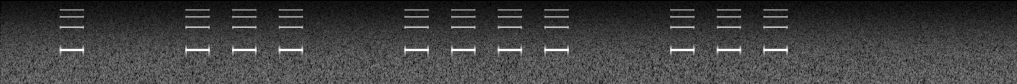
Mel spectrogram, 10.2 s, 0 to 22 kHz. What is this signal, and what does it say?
Beep code, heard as beeps from a small speaker, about 1900 Hz. 1-3-4-3. In Phoenix BIOS tables: memory failure on data bits.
